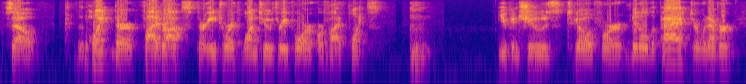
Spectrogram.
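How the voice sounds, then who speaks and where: Man, dungeon master, average pitch, halting, restarts often, casual game narration. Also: fairly even intonation, a bit bright, low-quality recording. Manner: rambling, halting, many restarts.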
